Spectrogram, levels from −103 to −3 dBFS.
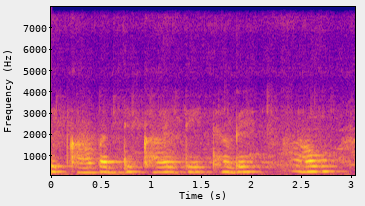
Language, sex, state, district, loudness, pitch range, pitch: Chhattisgarhi, female, Chhattisgarh, Sukma, -18 LUFS, 235-245 Hz, 240 Hz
